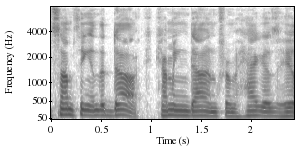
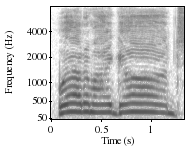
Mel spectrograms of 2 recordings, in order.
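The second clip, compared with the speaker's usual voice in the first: slow croaked question; croaking; 11 semitones higher than usual. A narrator's reading. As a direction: croak it out slowly. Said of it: "he croaked".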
